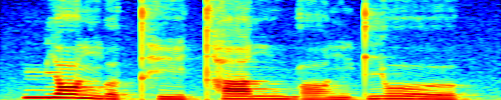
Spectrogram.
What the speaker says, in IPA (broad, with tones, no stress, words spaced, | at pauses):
mjɑ˥˨ŋɤ˩ t̪ʰi˨˩t̪ʰa˦nmwɑ˨˩ŋ t̪jo˥˨ʊ̯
